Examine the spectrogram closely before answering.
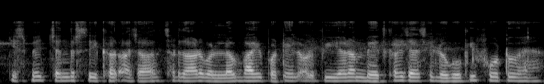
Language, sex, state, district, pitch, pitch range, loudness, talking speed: Hindi, male, Uttar Pradesh, Varanasi, 170 Hz, 155-175 Hz, -24 LUFS, 175 wpm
